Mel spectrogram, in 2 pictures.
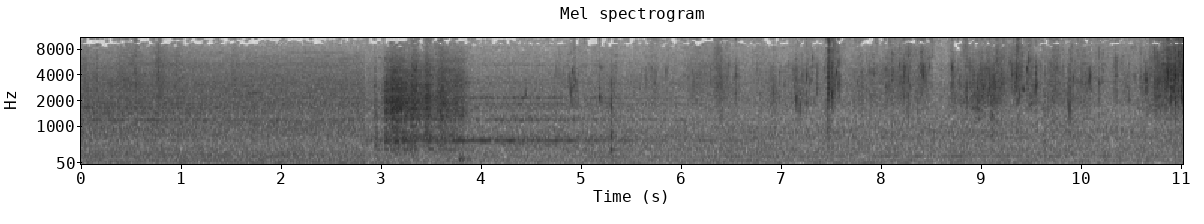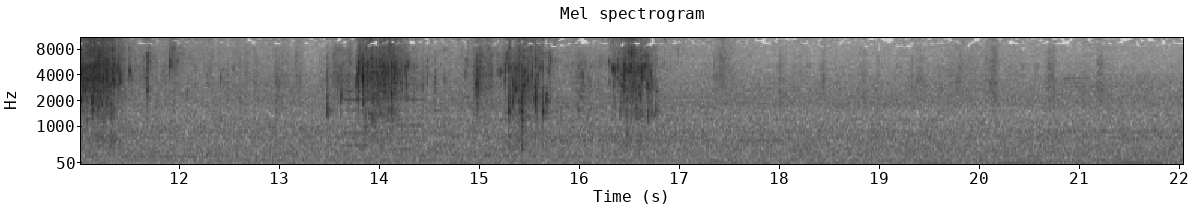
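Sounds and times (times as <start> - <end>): low background hum: 0.0 - 22.0
water splashing in a basin: 6.9 - 16.9.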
